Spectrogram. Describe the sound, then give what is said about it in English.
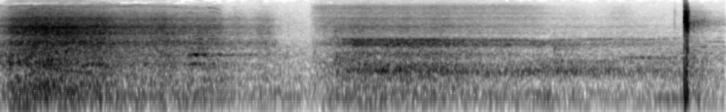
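A deep breath taken during a church sermon: a soft, drawn-out breathy rush, then a brief dip and a second, quieter breath, ending with a single sharp click. “Just take a deep breath.”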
